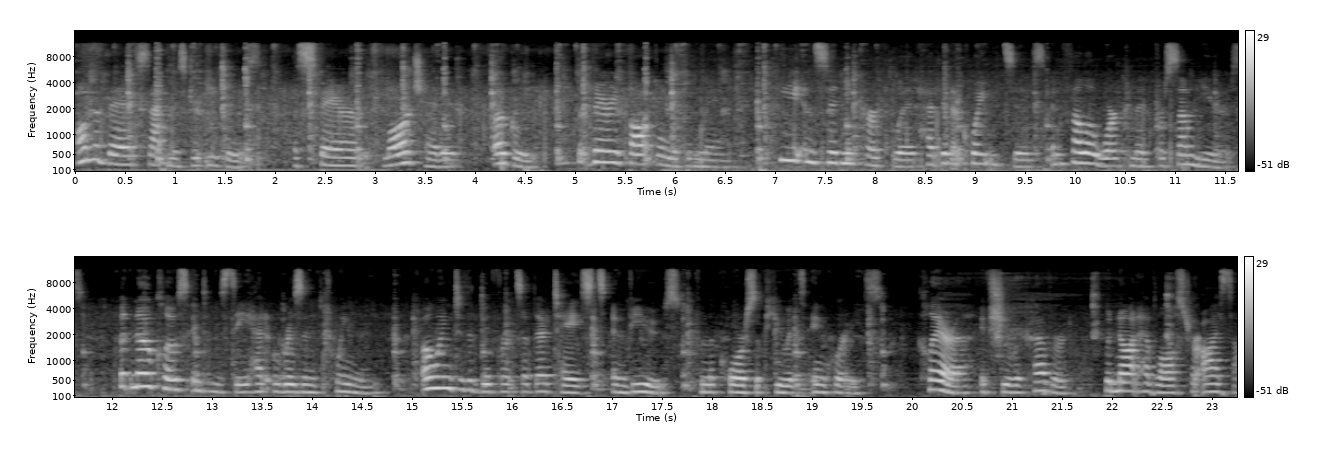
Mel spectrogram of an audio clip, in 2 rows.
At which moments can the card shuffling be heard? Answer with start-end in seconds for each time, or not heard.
not heard.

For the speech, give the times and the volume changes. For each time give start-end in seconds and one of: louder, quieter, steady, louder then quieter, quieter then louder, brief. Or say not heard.
0.0-23.2 steady.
